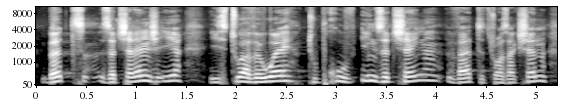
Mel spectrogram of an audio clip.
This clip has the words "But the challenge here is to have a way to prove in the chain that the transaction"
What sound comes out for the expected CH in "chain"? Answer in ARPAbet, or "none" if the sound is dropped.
CH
